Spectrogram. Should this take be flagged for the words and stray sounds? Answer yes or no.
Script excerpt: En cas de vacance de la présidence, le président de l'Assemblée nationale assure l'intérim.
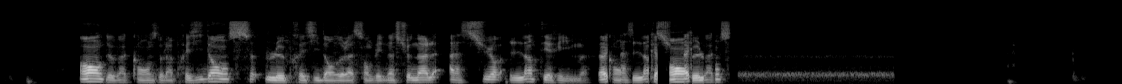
yes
